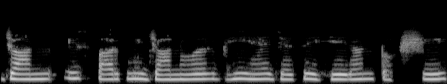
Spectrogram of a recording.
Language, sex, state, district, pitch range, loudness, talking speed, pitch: Hindi, female, Chhattisgarh, Sarguja, 235-255 Hz, -21 LUFS, 135 wpm, 245 Hz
